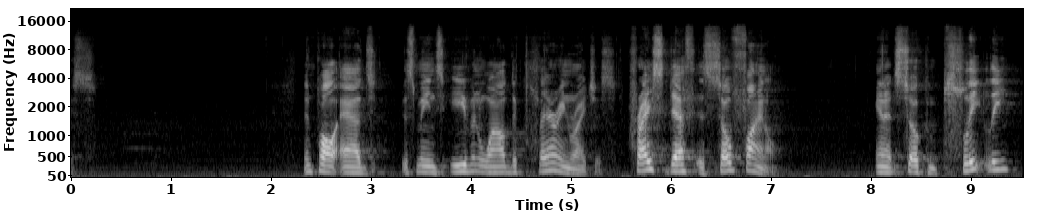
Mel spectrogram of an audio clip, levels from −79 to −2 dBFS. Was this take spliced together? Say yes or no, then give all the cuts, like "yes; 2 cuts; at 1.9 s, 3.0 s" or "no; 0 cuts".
yes; 2 cuts; at 3.2 s, 5.5 s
